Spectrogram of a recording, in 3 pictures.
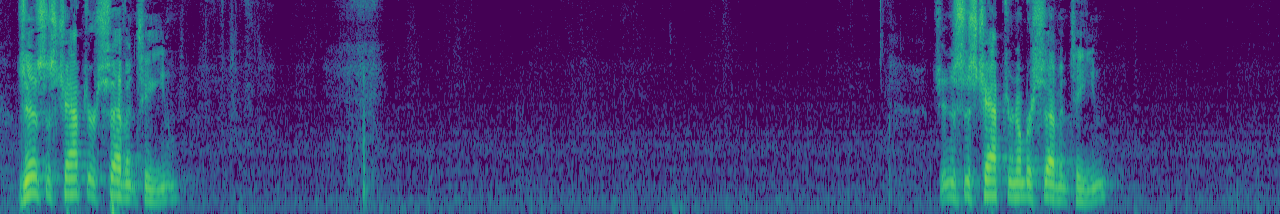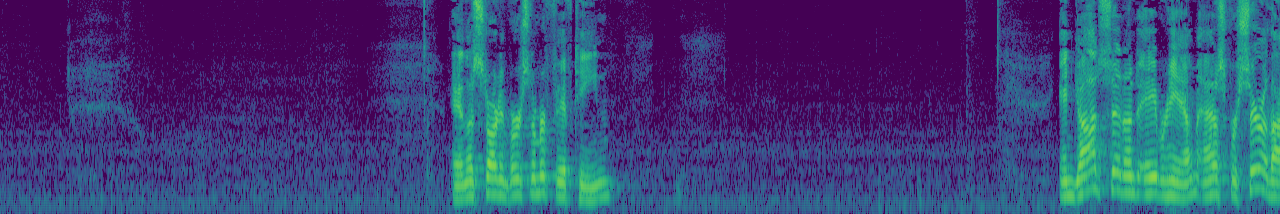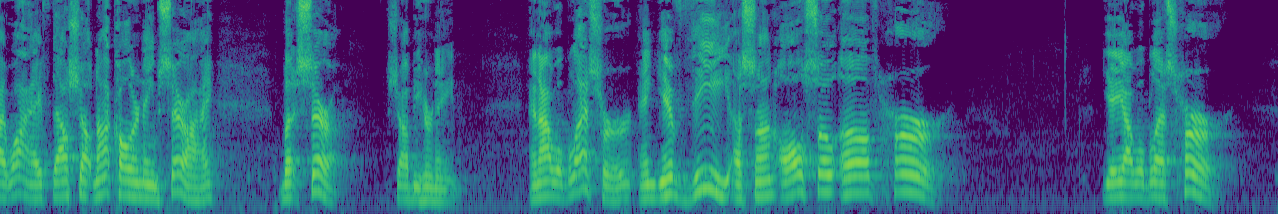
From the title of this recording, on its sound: Ketha Heights Baptist Church ~ Live Broadcast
